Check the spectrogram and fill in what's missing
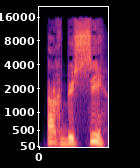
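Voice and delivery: a mild flare of irritation; a touch of princely temper; hot-tempered retort. A narrator's reading. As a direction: snap back at the nosy courtier. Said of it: "запальчиво отвечал ему герцог".

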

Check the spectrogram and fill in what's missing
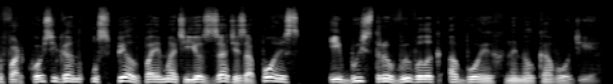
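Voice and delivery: usual speaking voice

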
